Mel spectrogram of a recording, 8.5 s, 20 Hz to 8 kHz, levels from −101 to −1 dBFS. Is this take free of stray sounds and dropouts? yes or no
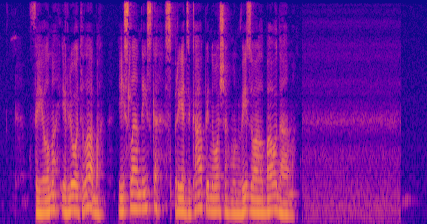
yes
